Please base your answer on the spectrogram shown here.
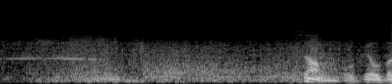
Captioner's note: booming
